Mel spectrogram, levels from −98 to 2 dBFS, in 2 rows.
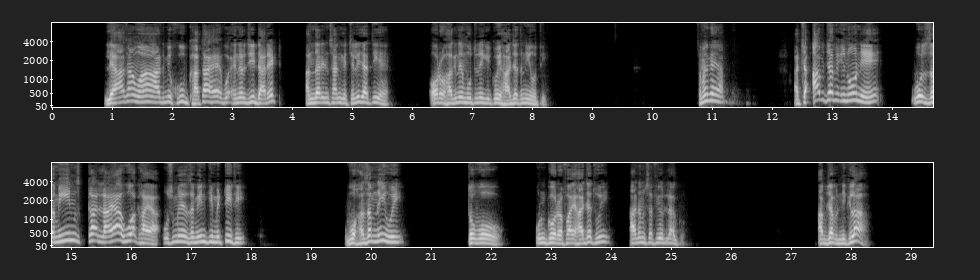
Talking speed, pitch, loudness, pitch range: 125 wpm, 175 Hz, -22 LUFS, 150-200 Hz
